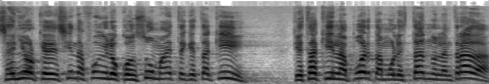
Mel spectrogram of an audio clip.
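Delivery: zealous, fervent voice.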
